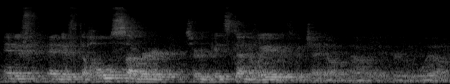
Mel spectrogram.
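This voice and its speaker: A man's voice: medium pitch, brisk, a little mellow, a little hiss or hum. A middle-aged man, a camp director, gives a speech to an audience, hesitant, with many fillers and restarts, recorded from a distance in a large hall. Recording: roomy hall, distant mic, faint ambience.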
